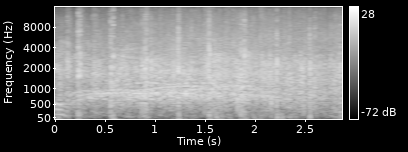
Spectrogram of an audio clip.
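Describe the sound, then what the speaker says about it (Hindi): Studio audience on a television game show applauds contestant Sanchita, a dense, steady wash of many hands clapping at close range, loud and sustained without a break and with no voices over it. "जोरदार तालियां संचिता जी के लिए"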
